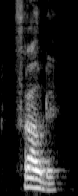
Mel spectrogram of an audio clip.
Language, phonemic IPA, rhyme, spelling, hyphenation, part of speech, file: Dutch, /ˈfrɑu̯.də/, -ɑu̯də, fraude, frau‧de, noun, Nl-fraude.ogg
- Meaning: fraud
